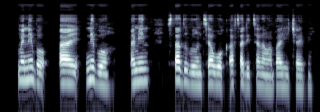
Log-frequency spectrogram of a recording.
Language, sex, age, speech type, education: Nigerian Pidgin, female, 15-29, spontaneous, tertiary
